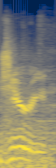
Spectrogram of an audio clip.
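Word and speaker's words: Geri: e r I yeah hi pronounce it I pronounce it Jerry Jerry Jerry Jerry well because my uncle's at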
